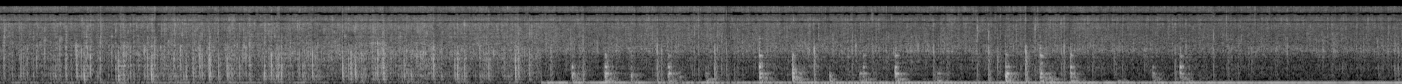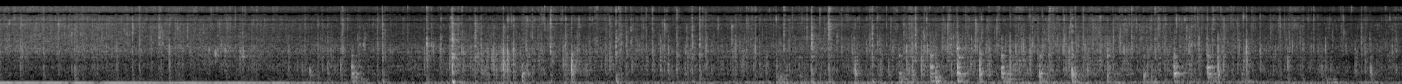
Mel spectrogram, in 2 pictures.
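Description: Shredded cabbage frying in a nonstick pan, a steady sizzle with many small scrapes and taps of a wooden spoon stirring it. The sizzling grows somewhat quieter in the last third.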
